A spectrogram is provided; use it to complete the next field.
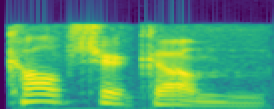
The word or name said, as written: colchicum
